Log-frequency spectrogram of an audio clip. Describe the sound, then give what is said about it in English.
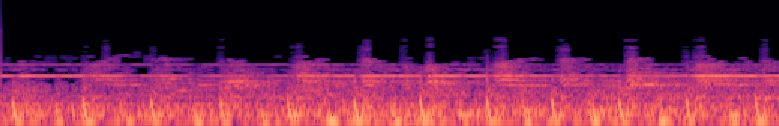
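A steady, rhythmic heartbeat thuds on and on at a moderate pace, each dull pulse rising out of a constant low droning hum. No voices are heard. “Only if you'll sit still sometimes and listen, its poor beat will become stronger, and you will hear it filling yourself, filling the world, ringing out at last, proud and clear and true.”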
